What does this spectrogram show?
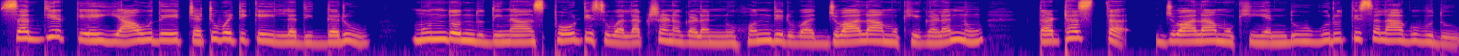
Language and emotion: Kannada, neutral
